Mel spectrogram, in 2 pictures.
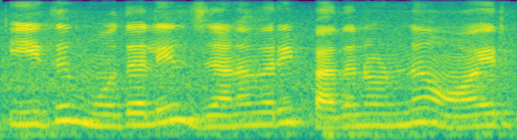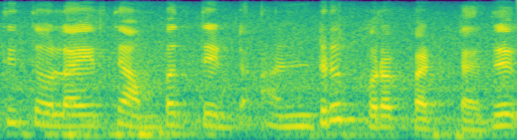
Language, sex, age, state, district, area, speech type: Tamil, female, 30-45, Tamil Nadu, Vellore, urban, read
